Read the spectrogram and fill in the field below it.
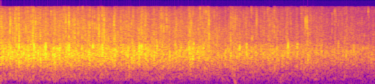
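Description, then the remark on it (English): Steady applause from an audience fills the moment, a dense patter of many hands clapping at once, softening slightly toward the end, with no voices rising above it. “I think we should cheer.”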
